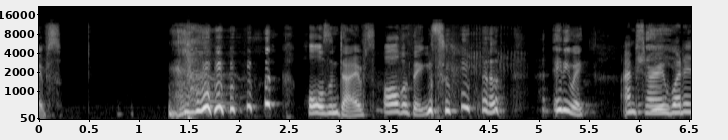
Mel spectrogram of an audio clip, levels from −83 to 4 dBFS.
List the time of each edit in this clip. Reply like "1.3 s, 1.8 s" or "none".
none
